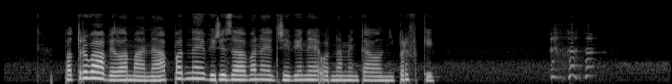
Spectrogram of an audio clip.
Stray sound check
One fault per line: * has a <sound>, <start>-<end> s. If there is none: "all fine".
* has a laugh, 5.5-6.1 s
